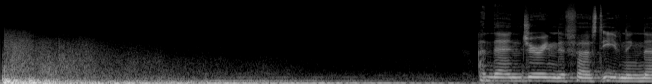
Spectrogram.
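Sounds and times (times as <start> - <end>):
heavy bomb blast during an air raid: 0.0 - 4.8
deep rolling rumble after a bomb blast: 0.0 - 5.2
speech: 4.8 - 6.5.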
